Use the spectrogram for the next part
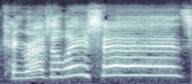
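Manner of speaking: slow, high, joyful congratulations; excited congratulations. Real, not acted. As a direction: celebrate her win out loud. Congratulating a viewer's weight loss.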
